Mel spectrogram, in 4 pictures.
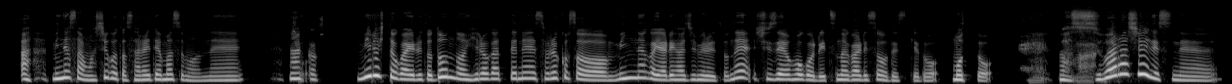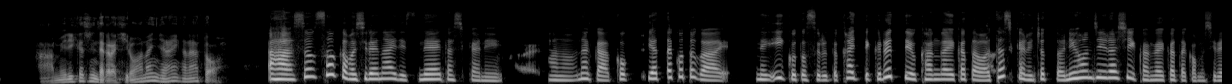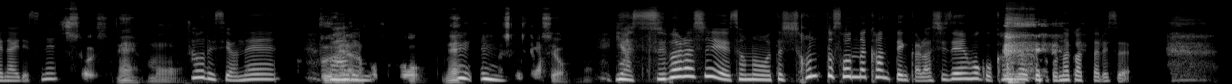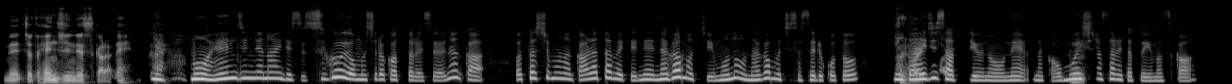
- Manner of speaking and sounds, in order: other background noise; other noise; laugh; unintelligible speech
- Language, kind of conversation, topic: Japanese, podcast, 日常生活の中で自分にできる自然保護にはどんなことがありますか？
